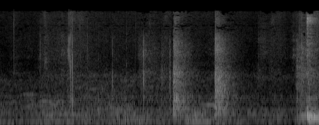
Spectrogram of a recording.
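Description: Low classroom room noise with a few light taps and two short rustles as children shift about on their feet.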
